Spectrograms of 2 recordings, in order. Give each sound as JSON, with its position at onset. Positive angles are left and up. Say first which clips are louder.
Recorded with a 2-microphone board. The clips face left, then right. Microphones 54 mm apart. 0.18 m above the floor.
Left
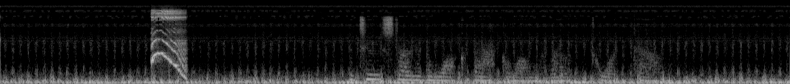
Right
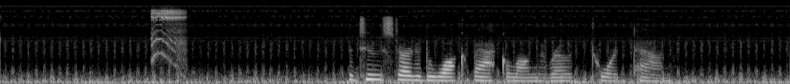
{"t": 0.0, "sound": "a helicopter", "louder": "right 1 dB", "side_deg": -25}
{"t": 1.5, "sound": "a cupboard door", "louder": "left 12 dB", "side_deg": 60}
{"t": 3.5, "sound": "a woman speaking", "louder": "right 12 dB", "side_deg": -85}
